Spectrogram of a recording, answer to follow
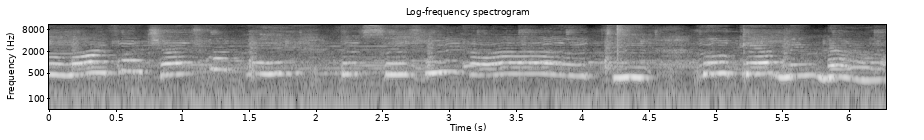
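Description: A young woman singing a melody with no clear words, her voice sliding up and down between notes in long phrases.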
